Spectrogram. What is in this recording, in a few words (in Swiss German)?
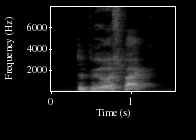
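"burespeck", Alsatian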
